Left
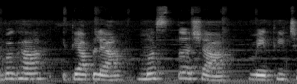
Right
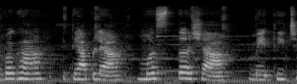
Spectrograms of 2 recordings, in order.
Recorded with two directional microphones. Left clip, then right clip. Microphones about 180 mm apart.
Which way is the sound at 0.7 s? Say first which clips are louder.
Left 2 dB; 25° right (ahead or behind).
